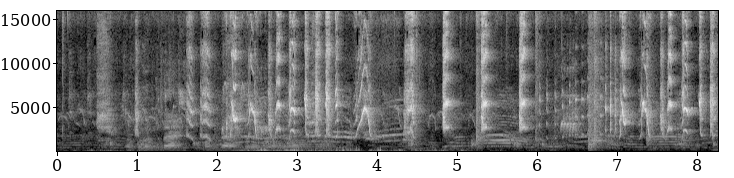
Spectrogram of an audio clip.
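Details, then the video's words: Pentet or cendet, the long-tailed shrike, singing busily: rapid high chips and trills in irregular bursts, mixed with a few looping whistled phrases and some lower rattling notes. "burung pentet/cendet gacor"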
